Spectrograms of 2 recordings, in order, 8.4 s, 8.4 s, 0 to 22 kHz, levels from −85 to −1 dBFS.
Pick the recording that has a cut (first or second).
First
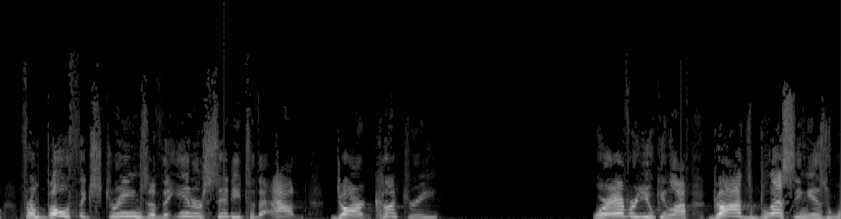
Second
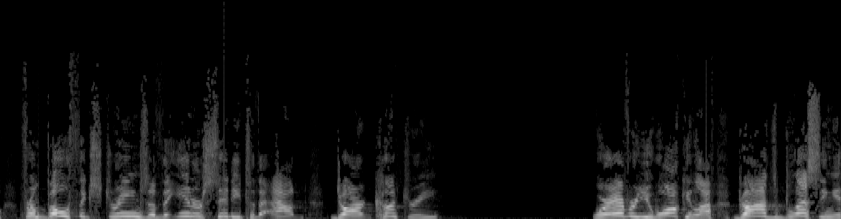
first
